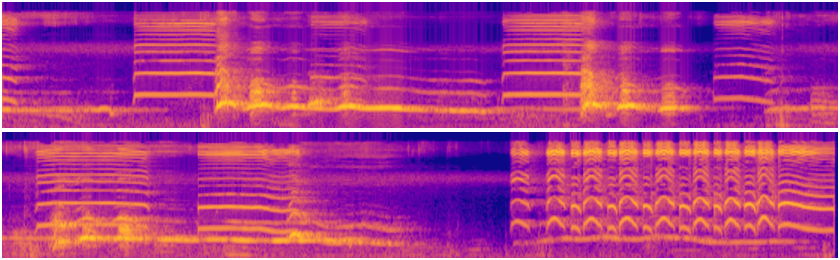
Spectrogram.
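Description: Boston Terriers howl in long, wavering tones, with voices overlapping and rising into higher, yodelling notes.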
